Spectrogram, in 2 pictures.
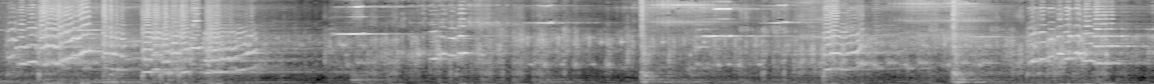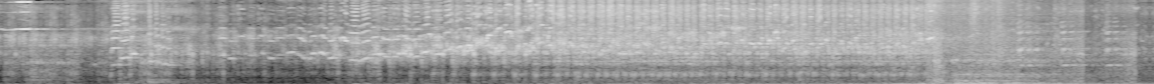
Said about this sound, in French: il a mis une distorsion de verre pilé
